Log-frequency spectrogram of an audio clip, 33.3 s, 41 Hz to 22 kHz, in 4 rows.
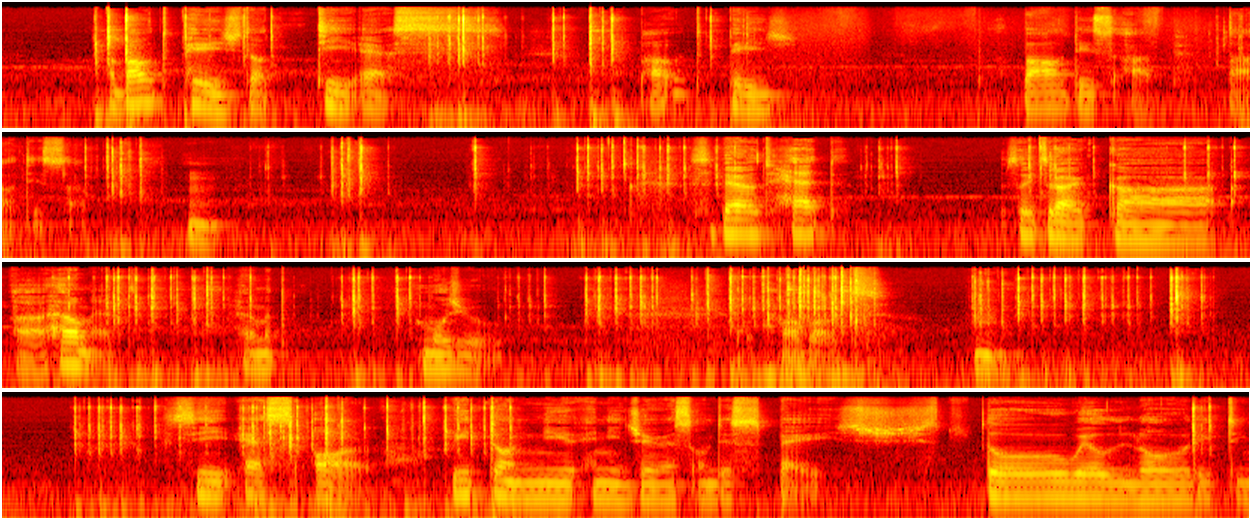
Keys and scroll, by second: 0.0-1.5 typing, 2.6-4.9 typing, 9.1 super+Right, 10.7-14.1 typing, 15.1-28.7 typing, 23.1 super+Tab, 32.9 typing.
